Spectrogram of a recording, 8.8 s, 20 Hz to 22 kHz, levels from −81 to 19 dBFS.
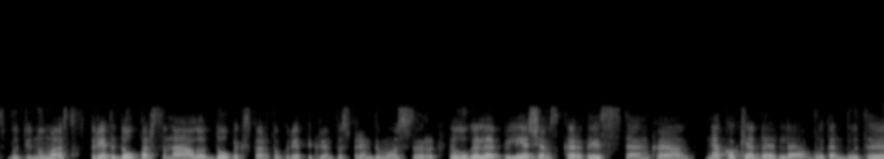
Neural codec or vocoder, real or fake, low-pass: none; real; 7.2 kHz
